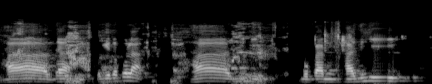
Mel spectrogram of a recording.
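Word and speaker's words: هذا: Tapi di sini untuk hada hadhihi maka dibaca panjang 2 harakat. Jadi hada. Jadi bukan hada tapi hada.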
